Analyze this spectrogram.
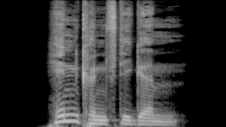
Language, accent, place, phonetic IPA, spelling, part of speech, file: German, Germany, Berlin, [ˈhɪnˌkʏnftɪɡəm], hinkünftigem, adjective, De-hinkünftigem.ogg
- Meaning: strong dative masculine/neuter singular of hinkünftig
